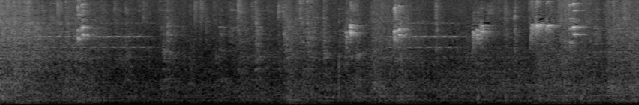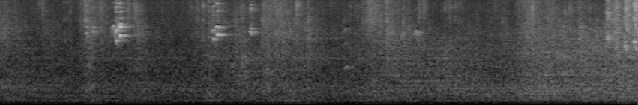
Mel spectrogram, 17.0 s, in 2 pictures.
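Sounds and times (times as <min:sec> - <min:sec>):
faint room hum: 0:00.0 - 0:17.0
small birds chirping: 0:04.6 - 0:08.0, 0:09.6 - 0:10.5, 0:11.2 - 0:12.3.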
